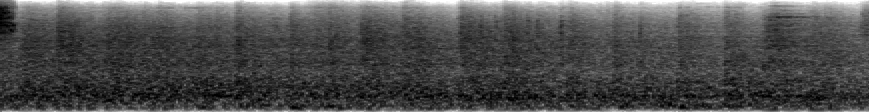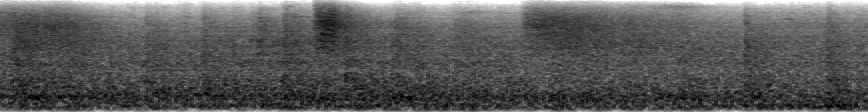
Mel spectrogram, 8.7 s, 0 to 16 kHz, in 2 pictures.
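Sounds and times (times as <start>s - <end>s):
subway train roaring through a metro station: 0.0s - 8.6s.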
